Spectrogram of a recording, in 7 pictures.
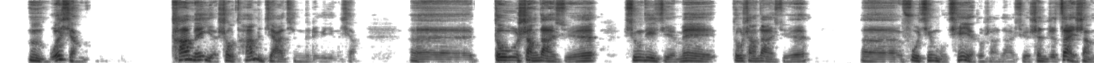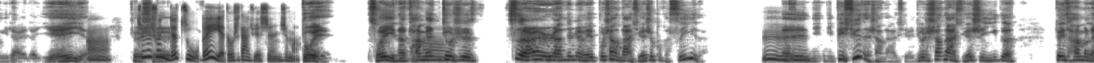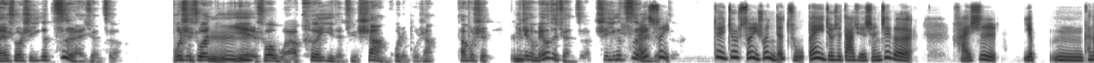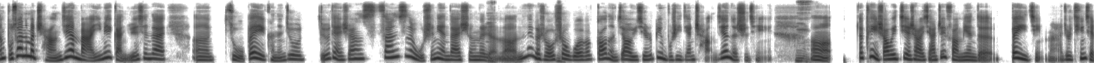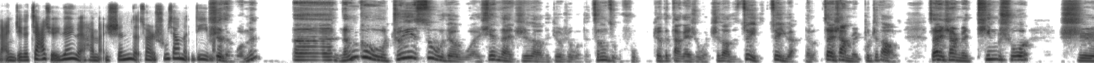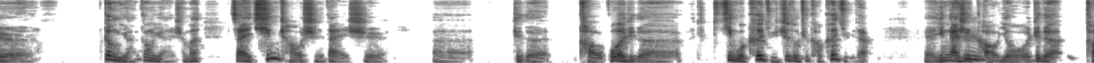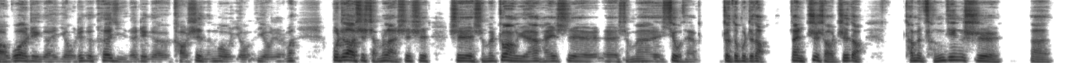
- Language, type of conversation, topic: Chinese, podcast, 家人对你的学习有哪些影响？
- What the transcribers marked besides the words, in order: none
